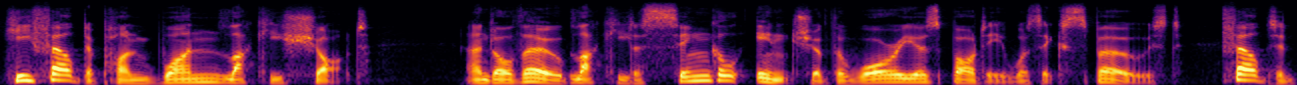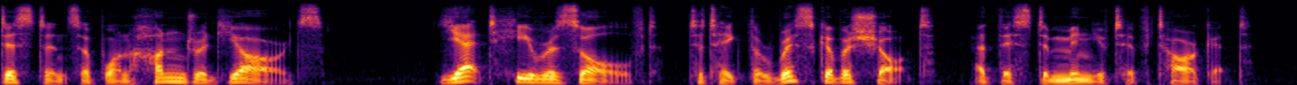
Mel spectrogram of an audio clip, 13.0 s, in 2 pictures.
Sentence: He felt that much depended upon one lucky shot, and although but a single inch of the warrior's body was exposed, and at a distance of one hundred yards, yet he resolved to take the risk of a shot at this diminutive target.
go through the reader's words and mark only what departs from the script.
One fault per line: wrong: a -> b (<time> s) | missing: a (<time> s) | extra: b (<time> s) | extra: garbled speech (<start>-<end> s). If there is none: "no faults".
missing: that much depended (0.4 s)
wrong: but -> lucky (2.8 s)
wrong: and -> felt (6.1 s)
